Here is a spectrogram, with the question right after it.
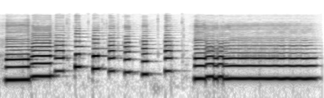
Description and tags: Non-sense sax played like a toy. Recorded mono with dynamic mic over the right hand.
loop, melody, saxophone, soprano, soprano-sax, soprano-saxophone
